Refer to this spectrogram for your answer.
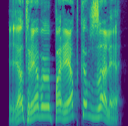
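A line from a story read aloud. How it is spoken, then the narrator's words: Roar. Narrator (Russian): взревел он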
